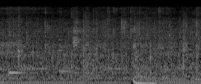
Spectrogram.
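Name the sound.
rain falling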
